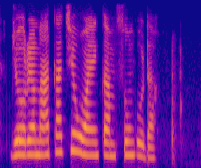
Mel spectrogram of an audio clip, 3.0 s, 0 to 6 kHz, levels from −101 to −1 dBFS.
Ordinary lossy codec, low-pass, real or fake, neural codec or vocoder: Opus, 24 kbps; 5.4 kHz; fake; codec, 16 kHz in and 24 kHz out, 2.2 kbps, FireRedTTS-2 codec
